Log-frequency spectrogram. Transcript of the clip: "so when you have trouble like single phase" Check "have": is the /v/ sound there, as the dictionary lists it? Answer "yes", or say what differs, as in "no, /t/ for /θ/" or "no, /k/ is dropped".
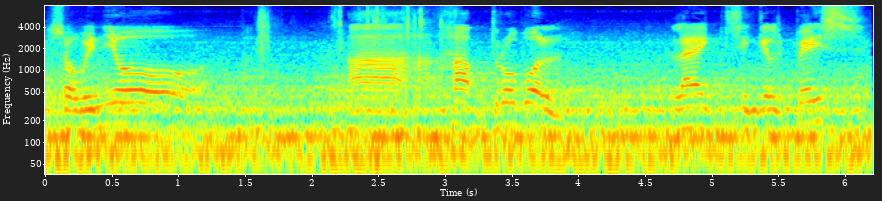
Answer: no, /p/ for /v/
